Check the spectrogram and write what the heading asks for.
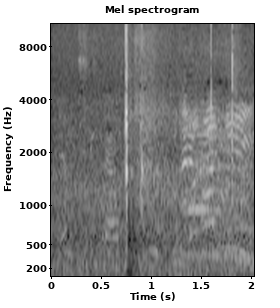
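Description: Metal baseball bat hitting a pitched ball: one sharp, ringing ping about three quarters of a second in, followed by spectators' voices.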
